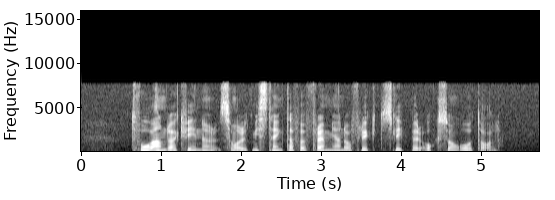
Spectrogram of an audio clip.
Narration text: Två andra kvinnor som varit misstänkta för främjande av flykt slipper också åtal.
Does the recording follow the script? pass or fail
pass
